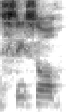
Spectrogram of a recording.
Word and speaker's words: Cecil: Let's save because I have the Cecil. I didn't pronounce that right. The Cecil, I believe it's pronounced Cecil Hotel out in California.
